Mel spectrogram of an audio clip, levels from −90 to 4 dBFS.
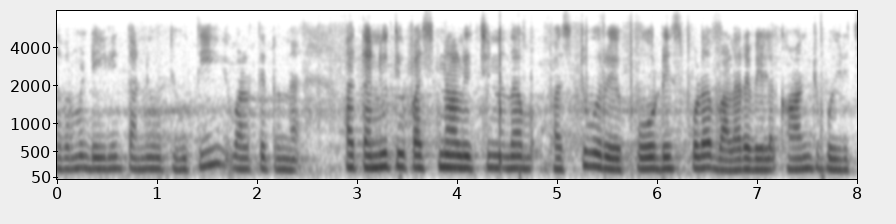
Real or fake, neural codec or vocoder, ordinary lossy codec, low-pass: real; none; none; none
